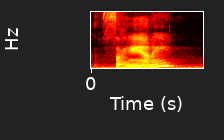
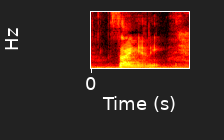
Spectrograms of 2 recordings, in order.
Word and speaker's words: Cyane: So out of all her friends, the one nymph, Cyane, that's what we're going to go with. That's what YouTube told me was going to be the pronunciation here. – Cyane.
